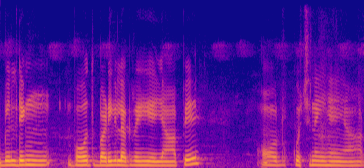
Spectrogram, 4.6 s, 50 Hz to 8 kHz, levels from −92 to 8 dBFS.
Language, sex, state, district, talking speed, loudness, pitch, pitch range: Hindi, female, Haryana, Jhajjar, 170 wpm, -17 LUFS, 200 Hz, 195-205 Hz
